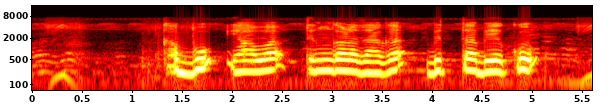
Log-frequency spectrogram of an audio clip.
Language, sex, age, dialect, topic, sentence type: Kannada, male, 18-24, Dharwad Kannada, agriculture, question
